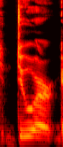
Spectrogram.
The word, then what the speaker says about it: dour: A dark dwar goth, D-O-U-R. – I thought that was dour. – That's a mispronunciation. It's actually pronounced dwar.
